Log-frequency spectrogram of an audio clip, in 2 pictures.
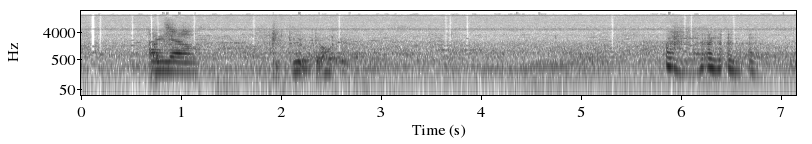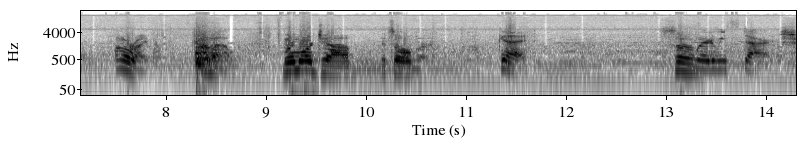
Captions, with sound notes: I know. You do don't you? [Laughs] All right. I'm out! No more job. It's over. Good. So where do we start? So? Where do we start?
